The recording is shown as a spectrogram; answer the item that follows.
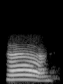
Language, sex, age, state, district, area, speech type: Urdu, female, 45-60, Bihar, Khagaria, rural, conversation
